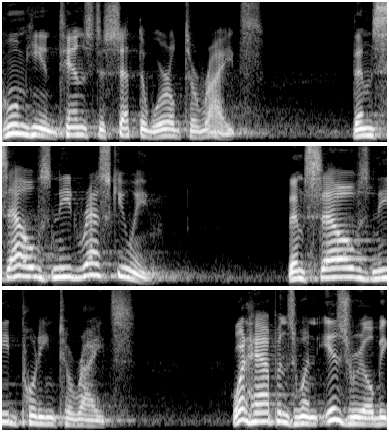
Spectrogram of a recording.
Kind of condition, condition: setting, large echoing room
